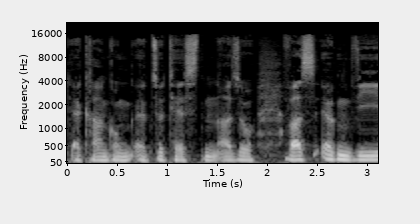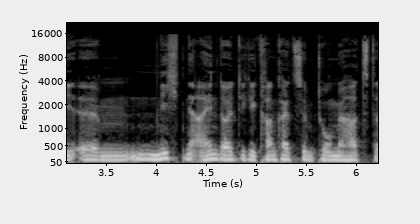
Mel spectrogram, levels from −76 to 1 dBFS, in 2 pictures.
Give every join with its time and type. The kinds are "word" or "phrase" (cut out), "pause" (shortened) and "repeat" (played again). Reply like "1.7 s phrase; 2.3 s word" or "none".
2.2 s word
